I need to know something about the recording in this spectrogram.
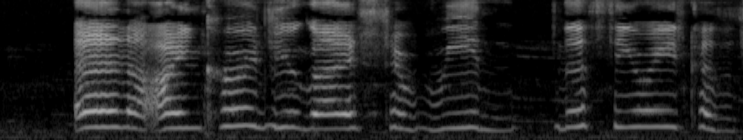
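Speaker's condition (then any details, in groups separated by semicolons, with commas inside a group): Cerebral palsy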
